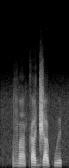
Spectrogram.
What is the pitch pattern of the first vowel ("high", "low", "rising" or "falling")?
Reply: low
